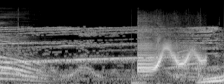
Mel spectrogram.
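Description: Cartoon-style comic sound effect. A falling pitch glide gives way to a held tone, then about one and a half seconds in a short boing-like tone swings up and down twice.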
